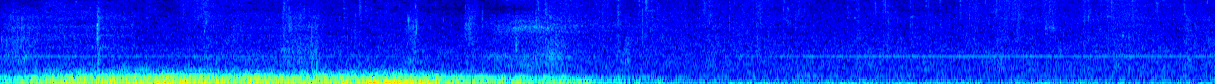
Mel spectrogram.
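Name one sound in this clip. Tall grass rustles as a crouching person pushes through it.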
